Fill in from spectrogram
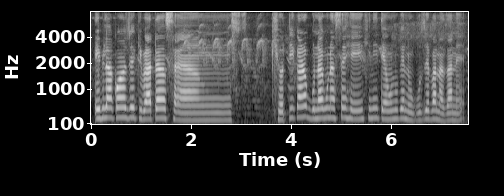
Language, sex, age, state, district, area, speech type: Assamese, female, 60+, Assam, Tinsukia, rural, spontaneous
